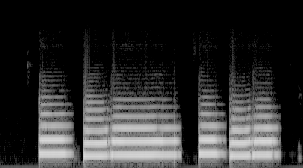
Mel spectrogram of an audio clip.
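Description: Solo trombone playing a short phrase twice: three notes circling a target pitch, the last held for about a second, then the same three notes again more briefly. It is a chromatic enclosure, with notes a half step around the third closing onto the third.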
